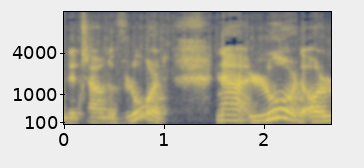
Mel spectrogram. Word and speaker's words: Lourdes: Now, Lourdes, or Lourdes, as it is pronounced in the Philippines, is a girl's name because they are Christian.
